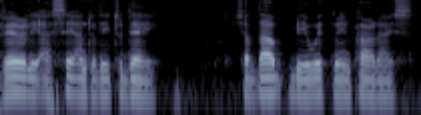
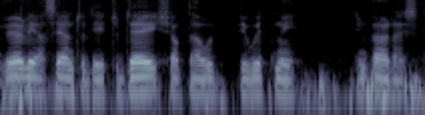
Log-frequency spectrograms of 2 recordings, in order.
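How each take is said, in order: First: The pause comes after 'today'. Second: The pause comes before 'today'.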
